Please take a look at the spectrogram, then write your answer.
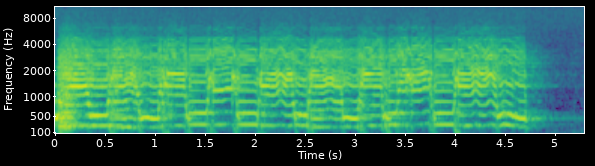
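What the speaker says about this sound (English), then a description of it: "Another real popular pedal is a pedal called the wah-wah." Electric guitar notes played alone with a wah pedal, the tone sweeping and shifting between bright and dark across a steady run of picked notes.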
